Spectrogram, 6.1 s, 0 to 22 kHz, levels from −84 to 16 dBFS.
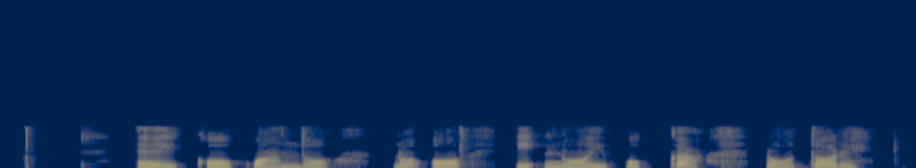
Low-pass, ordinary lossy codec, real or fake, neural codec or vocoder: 5.4 kHz; MP3, 32 kbps; real; none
